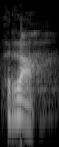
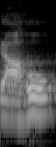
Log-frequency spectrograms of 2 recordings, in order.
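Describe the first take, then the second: First: The word ends without a final 'oo' vowel. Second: The word ends with an added 'oo' vowel. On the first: The speaker calls it right. "ये पंक्ति भी याद रखनी है" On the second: The speaker calls it wrong. "ग्रामर का ध्यान ना रखन तो उच्चारण करते"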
